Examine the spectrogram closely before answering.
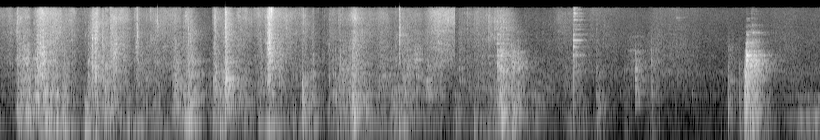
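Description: Cardboard moving-box flaps being opened and handled: a run of irregular rustles and scrapes of cardboard, with a sharp thump a little after seven seconds in.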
